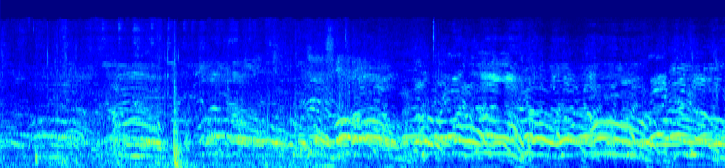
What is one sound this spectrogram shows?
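A crowd of people shout and cheer loudly nearby.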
